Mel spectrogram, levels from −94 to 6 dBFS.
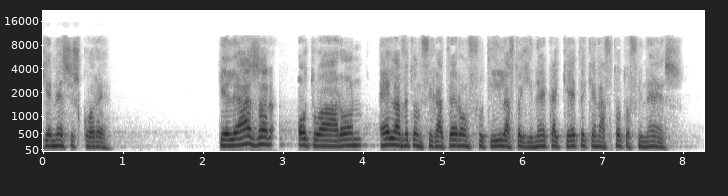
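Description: Speech running through a call path carries periodic clock jitter for its whole length. Interference at around 100 Hz is modulating the converter's sampling clock, so each component of the speech picks up sidebands spaced about 100 Hz above and below it. The effect is strongest on the higher frequencies and comes across as a rough, metallic edge on voiced sound that drops away whenever the signal falls silent. At 2.88 to 2.98 s there is a short stall from a late packet. The jitter buffer ran dry when a packet failed to arrive on schedule, and the receiver held the last sound, stretching it by 70 ms until the packet turned up and playback resumed from the same point. Nothing is lost, but that moment lingers, and the playout delay grows by 70 ms. From 5.48 to 5.96 s a jitter buffer speed-up follows. With more audio queued than the buffer's target, the receiver trimmed short pitch-period-sized pieces in quick succession, about 40 ms in total. 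That stretch plays at 107 percent speed with pitch unchanged, so the delivery sounds slightly hurried before settling back.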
